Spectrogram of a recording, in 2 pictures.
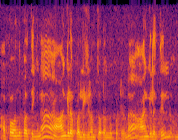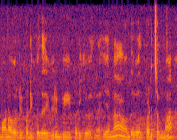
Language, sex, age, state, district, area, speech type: Tamil, male, 30-45, Tamil Nadu, Pudukkottai, rural, spontaneous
